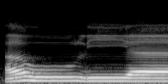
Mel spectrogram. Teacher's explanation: Jadi cara membacanya, matnya kita penuhi terlebih dahulu sebagaimana semestinya. Kemudian karena di akhirnya itu ada hamzah, maka dibaca mat tersebut dan berhenti seketika. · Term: mad wajib muttasil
